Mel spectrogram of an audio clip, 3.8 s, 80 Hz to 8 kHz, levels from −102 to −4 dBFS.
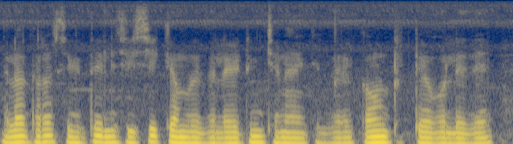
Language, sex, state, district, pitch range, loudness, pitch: Kannada, male, Karnataka, Koppal, 110-120 Hz, -16 LUFS, 115 Hz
